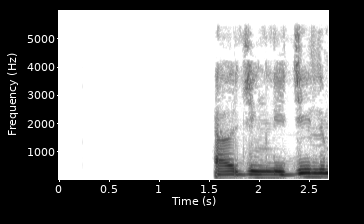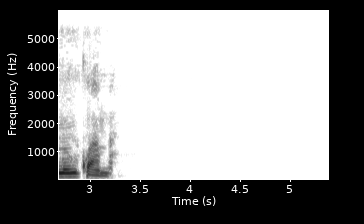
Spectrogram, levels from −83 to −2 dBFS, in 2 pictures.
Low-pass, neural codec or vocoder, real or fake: 5.4 kHz; none; real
